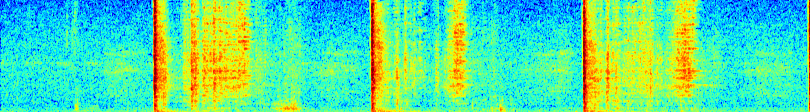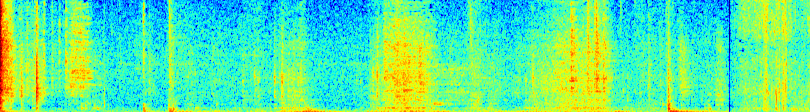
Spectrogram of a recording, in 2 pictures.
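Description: A long-handled hoe chopping into hard, stony soil four times, about a second and a half apart, with dirt and debris scattering after each strike. This is followed by a few seconds of scraping and rustling in the loose earth.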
